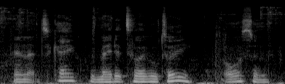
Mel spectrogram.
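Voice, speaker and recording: A man talks in an Australian accent with a somewhat breathy voice. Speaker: gaming video narrator. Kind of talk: let's play commentary. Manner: casual, hesitant with fillers.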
